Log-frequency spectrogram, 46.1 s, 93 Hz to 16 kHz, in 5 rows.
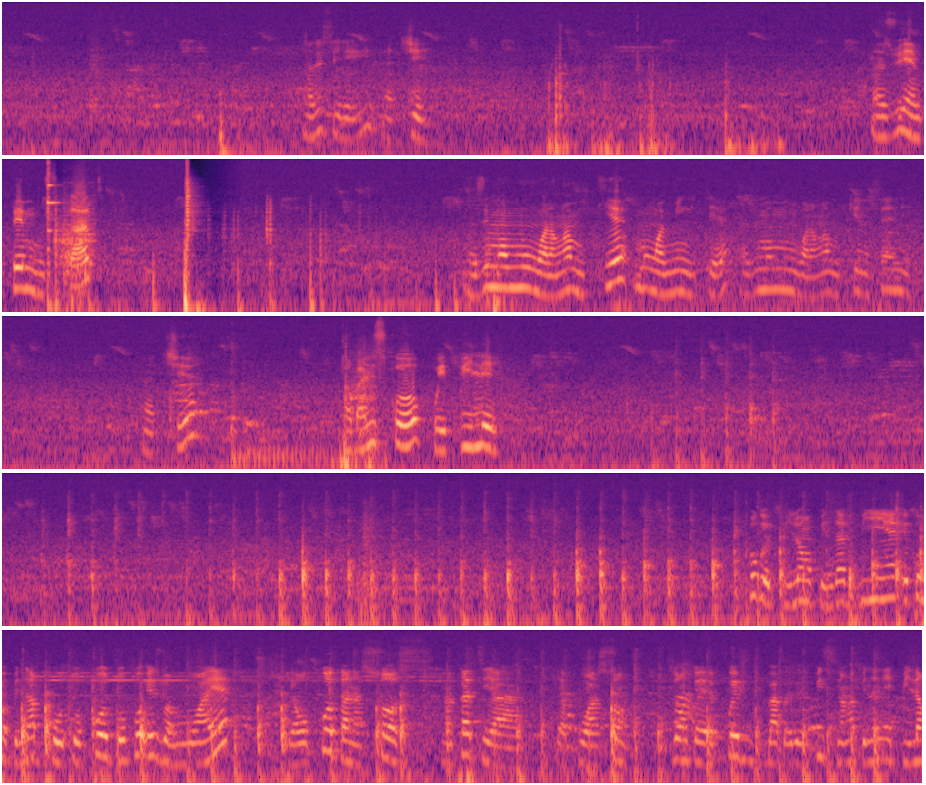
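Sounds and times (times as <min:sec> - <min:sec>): kitchen utensils knocking: 0:09.6 - 0:10.4, 0:29.5 - 0:46.0
pestle pounding in mortar: 0:09.7 - 0:14.6, 0:24.9 - 0:26.4, 0:28.0 - 0:46.0.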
